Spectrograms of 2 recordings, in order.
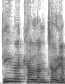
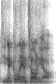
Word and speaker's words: DiNicolantonio: James DiNicolantonio, but I've probably pronounced that wrong, James. How should I pronounce your name? You got that right, DiNicolantonio.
